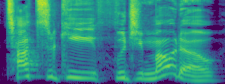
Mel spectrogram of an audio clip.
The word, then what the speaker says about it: Tatsuki Fujimoto: Tatsuki Fujimoto.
